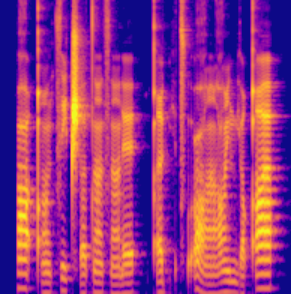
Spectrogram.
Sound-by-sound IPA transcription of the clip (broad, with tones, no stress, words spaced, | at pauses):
ʕɛ̰˥qʼõ˩ t͡si˨ t͡ʃʼʌ˩tã˨ sã˩ɾɛ˨ | qʼi˩pʲɛ̰˩t͡sʼo̰˦ʕã˩ ʕĩ˨mʲo˩qʼa˥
